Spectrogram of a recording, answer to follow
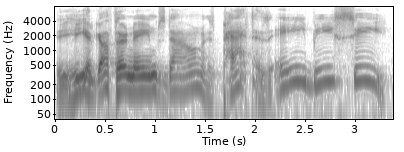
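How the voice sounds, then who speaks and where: An actor playing a folksy, chatty train conductor, spinning a yarn in colloquial speech in a live radio play. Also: male voice, fairly high pitch, big pitch swings, unhurried, fairly bright tone, exaggerated voice. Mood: amused, gossipy. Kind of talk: live radio drama acting. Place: theater stage before a live audience.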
